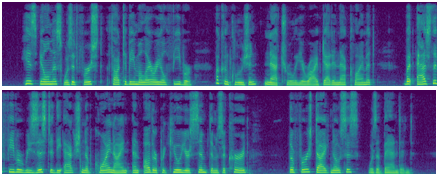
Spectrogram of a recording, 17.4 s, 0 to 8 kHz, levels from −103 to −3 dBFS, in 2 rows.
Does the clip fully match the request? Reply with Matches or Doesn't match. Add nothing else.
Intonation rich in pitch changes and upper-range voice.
Doesn't match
